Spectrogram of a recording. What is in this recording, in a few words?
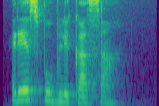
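"республикаса", Komi, female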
